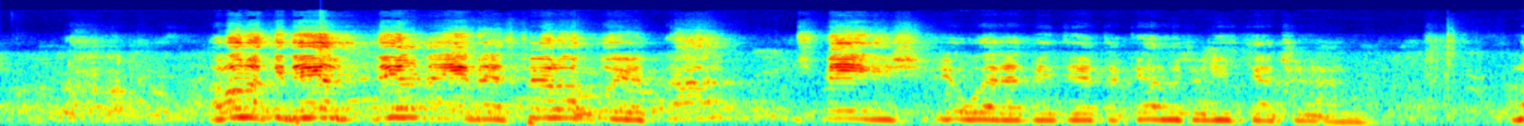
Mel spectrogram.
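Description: A man speaks loudly into a microphone over a loudspeaker, outdoors.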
